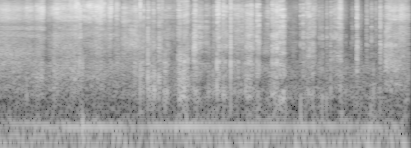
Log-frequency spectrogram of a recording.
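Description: Long nails scratch and rub along the surface of a small, solid white styrofoam block held in both hands. The result is a dense run of dry, bright, scraping and squeaking strokes with an airy high hiss, over a steady low hum.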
